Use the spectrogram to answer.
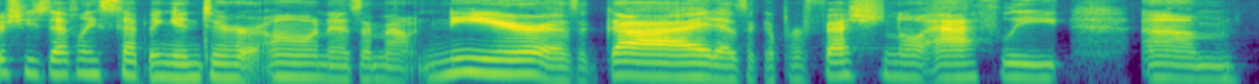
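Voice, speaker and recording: A woman's voice: mid-range voice, a bit bright. A woman with an American Midwest accent, co-hosting a podcast and casually chatting about a book, laughing often and using lots of fillers. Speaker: podcast co-host.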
